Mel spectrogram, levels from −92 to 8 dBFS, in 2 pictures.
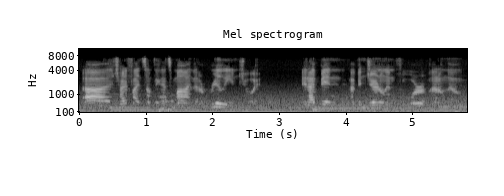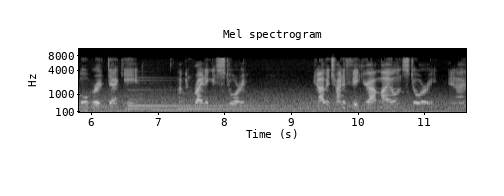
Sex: male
